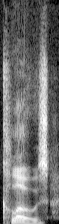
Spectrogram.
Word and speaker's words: clothes: Most learners try to pronounce every letter here, but the correct sound drops the th almost completely. It sounds like clothes.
